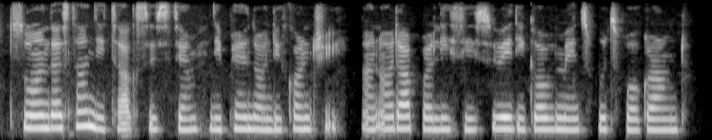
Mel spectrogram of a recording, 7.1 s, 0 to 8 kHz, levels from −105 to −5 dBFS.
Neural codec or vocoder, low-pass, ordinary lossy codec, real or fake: none; 7.2 kHz; none; real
